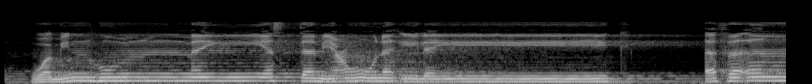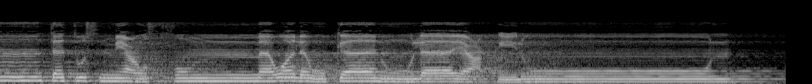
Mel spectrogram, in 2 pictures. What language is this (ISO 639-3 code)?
ara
